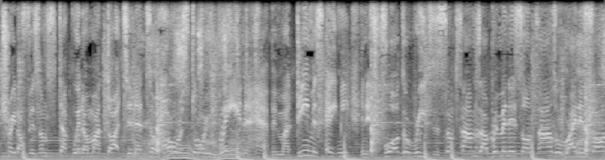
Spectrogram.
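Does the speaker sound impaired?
No.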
